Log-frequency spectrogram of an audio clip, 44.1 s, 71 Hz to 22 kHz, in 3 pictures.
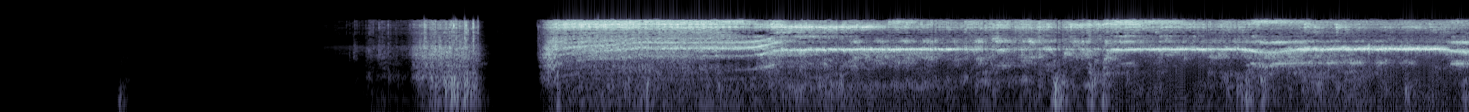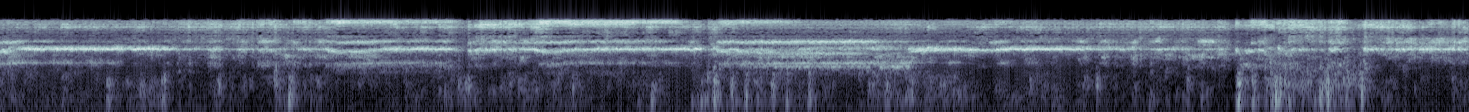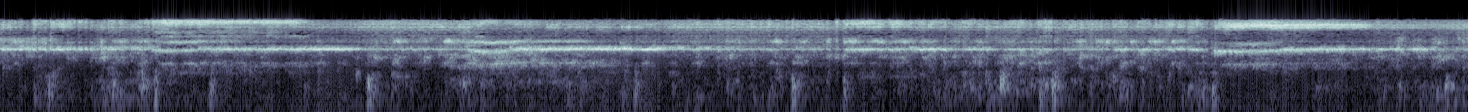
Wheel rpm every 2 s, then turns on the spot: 0, 0, 30, 160, 230, 230, 230, 230, 230, 230, 230, 210, 230, 230, 230, 230, 230, 230, 240, 240, 230, 230.
none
